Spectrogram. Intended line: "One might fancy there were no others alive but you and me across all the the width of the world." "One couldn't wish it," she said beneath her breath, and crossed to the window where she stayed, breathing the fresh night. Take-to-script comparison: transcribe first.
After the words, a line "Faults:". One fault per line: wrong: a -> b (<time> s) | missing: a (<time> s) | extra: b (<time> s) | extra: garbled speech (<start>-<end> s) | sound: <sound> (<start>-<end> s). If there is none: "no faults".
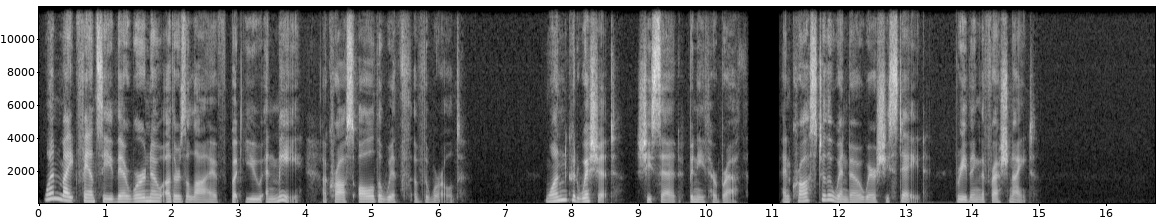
"One might fancy there were no others alive but you and me across all the width of the world." "One could wish it," she said beneath her breath, and crossed to the window where she stayed, breathing the fresh night.
Faults:
missing: the (5.2 s)
wrong: couldn't -> could (7.9 s)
